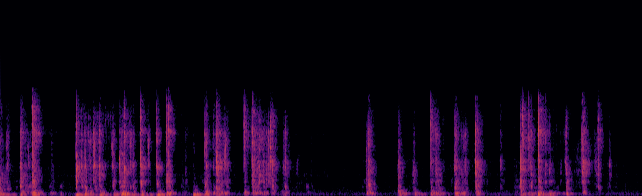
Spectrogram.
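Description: Typing on a computer keyboard: quick runs of keystrokes with a short pause about halfway through.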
